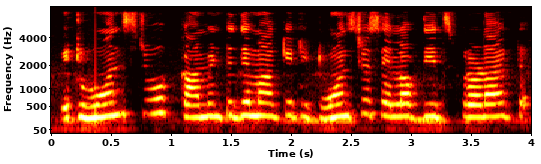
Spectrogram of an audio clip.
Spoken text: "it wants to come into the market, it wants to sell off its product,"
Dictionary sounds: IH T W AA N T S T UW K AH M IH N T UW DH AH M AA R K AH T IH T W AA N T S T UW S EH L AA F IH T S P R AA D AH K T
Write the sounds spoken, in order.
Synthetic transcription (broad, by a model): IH T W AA N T S T UW K AH M IH N T UW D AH M AA R K AH T IH T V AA N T S T UW S EH L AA P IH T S P R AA D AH K T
